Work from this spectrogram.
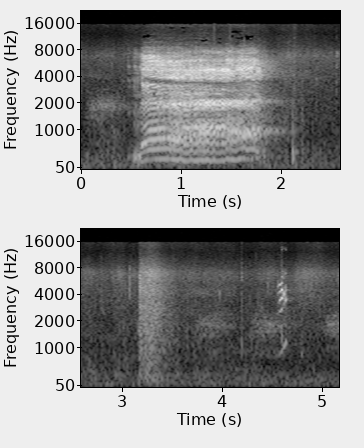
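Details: A single goat bleat lasting over a second at a goat farm in Gulbarga, Karnataka, India. The call is steady and quavering with a bright nasal tone, followed by a brief noise burst and soft clicks.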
